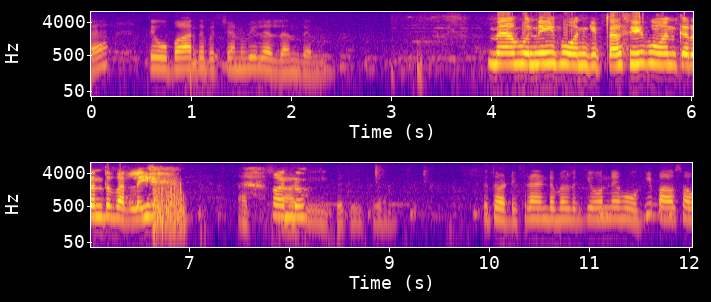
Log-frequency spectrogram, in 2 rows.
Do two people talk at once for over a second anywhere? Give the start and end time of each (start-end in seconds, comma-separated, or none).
none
